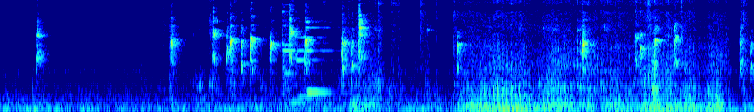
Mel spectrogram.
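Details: Java sparrows from a flock of over thirty kept free-flying in a room indoors, giving short, sharp chirps in loose bursts, some closely spaced, then a broad rushing noise with scattered chips over a low room hum.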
